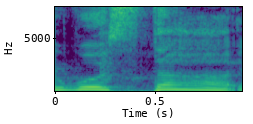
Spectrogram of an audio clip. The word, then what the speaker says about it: Worcester: Hey, Worcester.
